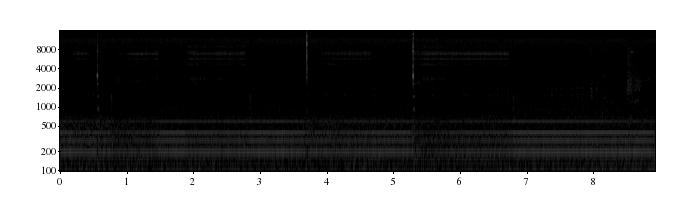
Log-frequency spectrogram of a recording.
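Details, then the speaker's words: Vacuum tube amplifier on UK 50 Hz mains: constant low hum at 200 Hz (harmonic of the 100 Hz rectified supply) with 300 and 400 Hz tones and faint ticks; pressing the preamp drops the 400 Hz. Needs a filter capacitor recap. "so this is a 200 HZ hum which is four times sorry double rectified so we got 50 hertz to um main frequency here in the UK so rectified is 100 HZ and 200 is a harmonic of that"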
